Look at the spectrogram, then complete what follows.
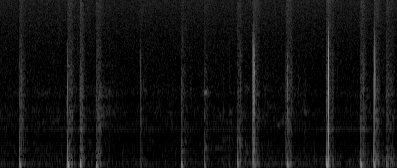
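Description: Faint, irregular clicks of keys being tapped on a smartphone's on-screen keyboard, about a dozen taps as a message is typed.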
